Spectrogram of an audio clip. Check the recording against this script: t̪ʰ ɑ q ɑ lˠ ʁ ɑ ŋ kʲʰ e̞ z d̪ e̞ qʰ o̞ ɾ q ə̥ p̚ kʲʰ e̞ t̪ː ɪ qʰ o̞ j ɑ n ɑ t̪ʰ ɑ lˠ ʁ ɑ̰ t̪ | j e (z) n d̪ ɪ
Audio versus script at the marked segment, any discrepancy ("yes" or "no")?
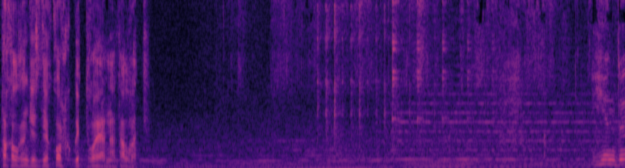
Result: yes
